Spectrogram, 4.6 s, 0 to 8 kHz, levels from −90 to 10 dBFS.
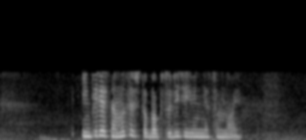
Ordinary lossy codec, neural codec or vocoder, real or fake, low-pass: AAC, 16 kbps; none; real; 7.2 kHz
